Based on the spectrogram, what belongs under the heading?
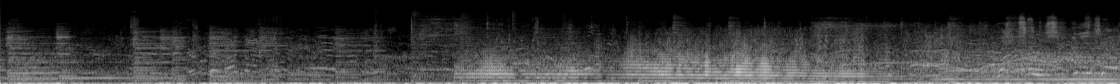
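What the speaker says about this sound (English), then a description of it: "she goes on that vertical line and starts the airplane rolling to the left, climbing skyward" An aerobatic propeller airplane at an air show drones loudly and continuously, its engine pitch shifting as it climbs and rolls, while a spectator talks over it.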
